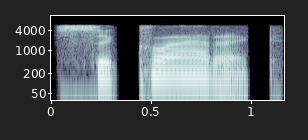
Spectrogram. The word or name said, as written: Cycladic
